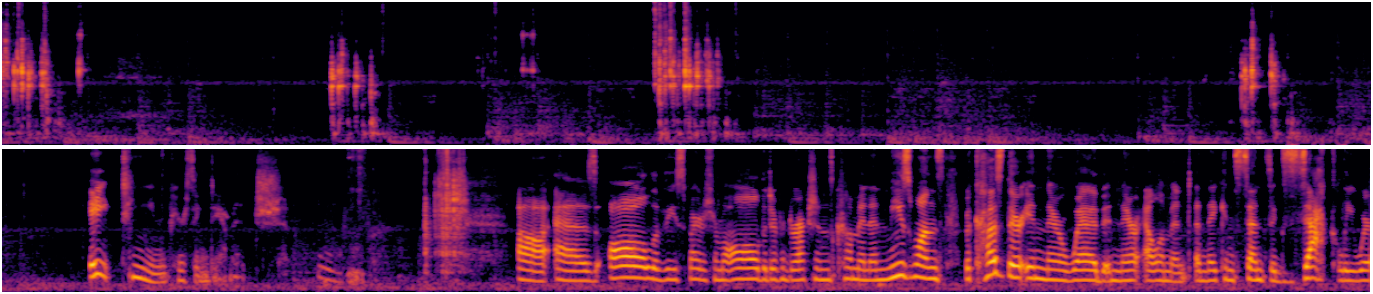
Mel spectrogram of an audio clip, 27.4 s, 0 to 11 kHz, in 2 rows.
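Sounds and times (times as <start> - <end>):
dice rolling across a hard tabletop: 0.0 - 0.8, 3.3 - 3.9, 6.5 - 7.3, 12.4 - 13.0, 17.9 - 18.4
speech: 14.6 - 17.5, 18.8 - 27.3.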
